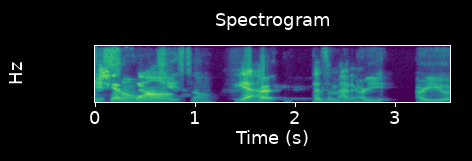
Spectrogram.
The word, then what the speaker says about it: Chiasson: Leadership to Wealth podcast, and today's guest, Chiasson. Is it Chiasson? Did I pronounce that properly? It's fine. Everybody says it different. Chiasson, Chiasson. Chiasson.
